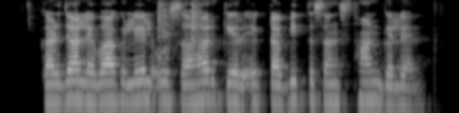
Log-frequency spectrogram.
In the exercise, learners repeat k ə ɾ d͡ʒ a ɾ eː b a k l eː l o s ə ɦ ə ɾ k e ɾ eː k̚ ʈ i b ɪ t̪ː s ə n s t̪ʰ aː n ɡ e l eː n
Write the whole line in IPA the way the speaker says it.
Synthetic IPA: k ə ɾ d͡ʒ a l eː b a k l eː l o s ə ɦ ə ɾ k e ɾ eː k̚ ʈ a b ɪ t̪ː s ə n s t̪ʰ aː n ɡ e l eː n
